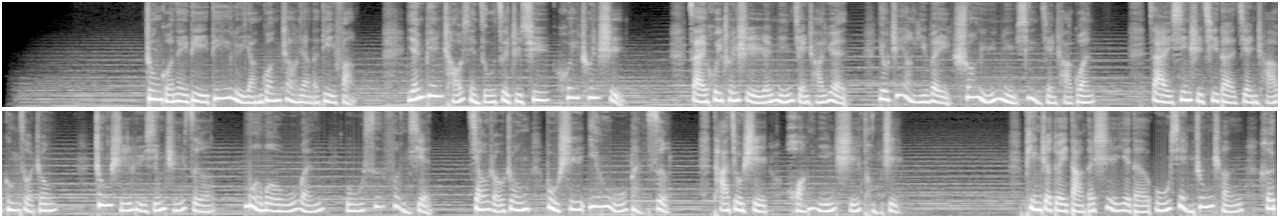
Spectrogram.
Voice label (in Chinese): 女, 人物专题, 人物讲解旁白 舒缓 抒情; 知性稳重; 温和抒情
